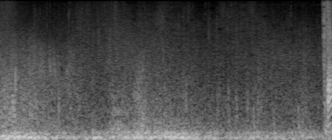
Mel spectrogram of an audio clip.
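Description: Confringo blasting spell in the Hogwarts Legacy video game, a deep rumbling boom that rolls and fades over a few seconds, followed by a short sharp burst at the end.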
